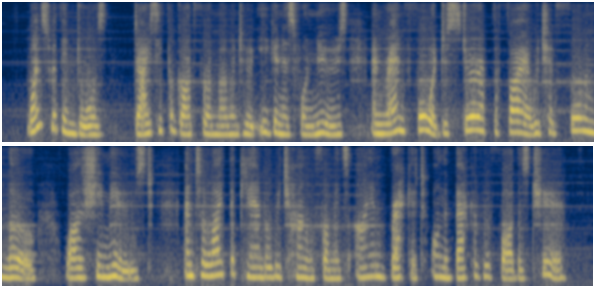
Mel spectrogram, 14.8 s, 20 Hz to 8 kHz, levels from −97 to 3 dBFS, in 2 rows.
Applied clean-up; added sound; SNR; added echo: neural separator model SepFormer DNS4.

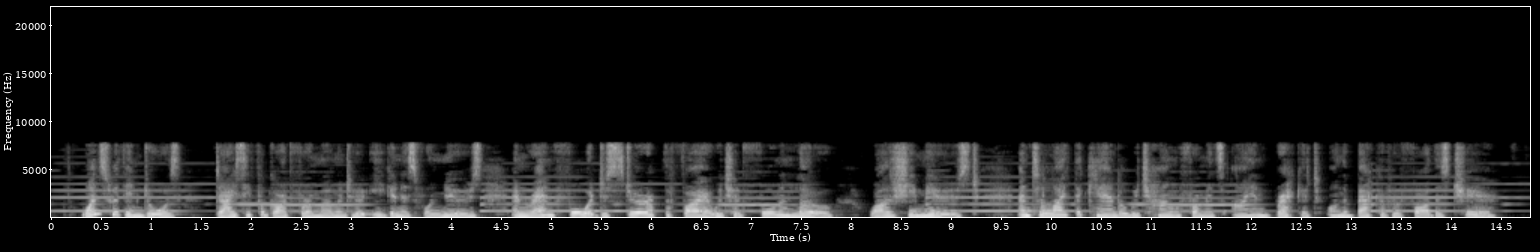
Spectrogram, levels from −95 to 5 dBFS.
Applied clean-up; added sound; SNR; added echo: classical method WPE with log-MMSE.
